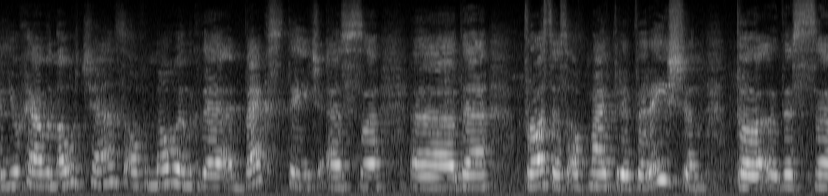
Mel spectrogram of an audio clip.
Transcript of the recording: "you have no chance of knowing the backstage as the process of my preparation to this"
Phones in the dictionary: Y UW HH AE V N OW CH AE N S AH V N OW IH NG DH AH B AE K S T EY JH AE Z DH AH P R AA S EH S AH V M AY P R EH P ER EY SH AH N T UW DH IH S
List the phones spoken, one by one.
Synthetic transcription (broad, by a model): Y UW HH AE V N OW CH AE N S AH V N OW IH NG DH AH B AE K S T EY JH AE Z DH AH P R AA S EH S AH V M AY P R EH P ER EY SH AH N T UW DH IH S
